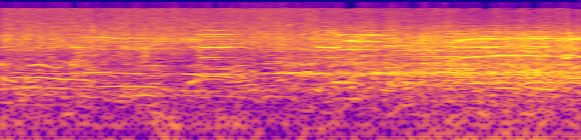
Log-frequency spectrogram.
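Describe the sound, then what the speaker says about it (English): High school football crowd cheering for the Berwick Panthers against the Patterson Lumberjacks, a steady wash of distant shouting and babble filling the whole stretch. "You can hear the crowd getting into it for their Berwick Panthers."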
